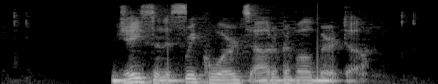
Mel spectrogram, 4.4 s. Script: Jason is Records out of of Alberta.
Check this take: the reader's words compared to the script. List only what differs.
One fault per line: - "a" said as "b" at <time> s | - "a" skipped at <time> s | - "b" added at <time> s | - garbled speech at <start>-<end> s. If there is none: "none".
none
